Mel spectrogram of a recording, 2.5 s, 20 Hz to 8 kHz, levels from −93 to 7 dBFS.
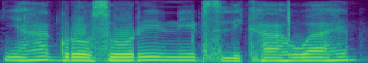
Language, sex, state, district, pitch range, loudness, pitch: Hindi, male, Jharkhand, Ranchi, 145-155 Hz, -12 LUFS, 150 Hz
